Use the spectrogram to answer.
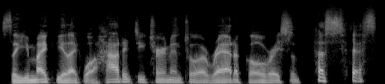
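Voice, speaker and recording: Low-voiced reflective man from Singapore. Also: fairly even intonation, a bit bright, no echo, studio quality. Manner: reflective, measured, with frequent fillers. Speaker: podcast guest, community organizer. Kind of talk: conversational storytelling interview.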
